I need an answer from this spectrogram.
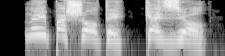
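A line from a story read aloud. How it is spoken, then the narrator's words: Heated shout. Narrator (Russian): С чувством выкрикнула она мне вслед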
